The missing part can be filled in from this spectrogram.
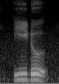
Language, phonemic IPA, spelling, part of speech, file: Tamil, /iːɖɯ/, ஈடு, adjective / noun, Ta-ஈடு.ogg
- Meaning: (adjective) 1. equal, same 2. fit, adept; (noun) 1. equal, match 2. compensation, recompense 3. substitute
